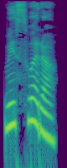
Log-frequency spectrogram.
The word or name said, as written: ವೇಸವಾರ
